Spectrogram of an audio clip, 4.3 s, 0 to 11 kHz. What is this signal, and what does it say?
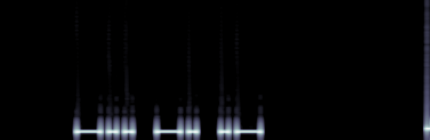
Morse code, heard as a keyed tone, about 15 wpm, 700 Hz. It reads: DNA
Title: All Cut Numbers - 3-Digit 15wpm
